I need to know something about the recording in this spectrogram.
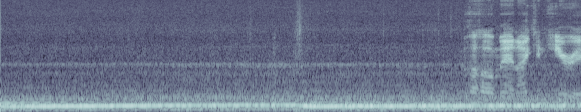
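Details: Nissan GTR after hard drag-strip launches, cruising: a steady engine drone wavers and dips as the tach needle hunts without a throttle change. The transmission is slipping and needs a rebuild.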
